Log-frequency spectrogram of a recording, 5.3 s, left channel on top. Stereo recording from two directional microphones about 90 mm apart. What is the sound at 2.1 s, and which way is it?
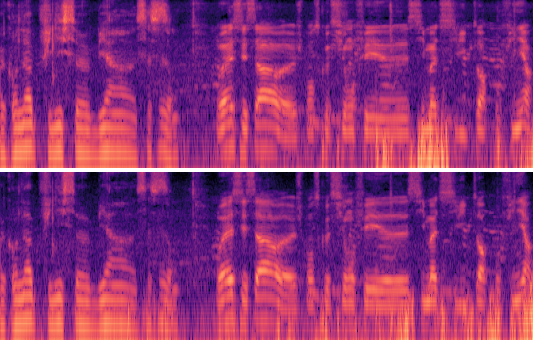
Speech, 55° right (ahead or behind).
